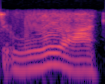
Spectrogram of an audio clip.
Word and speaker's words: ruach: some people call it rock. It's ruach. It's the same word as prana. It means prana, basically, in Hebrew.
